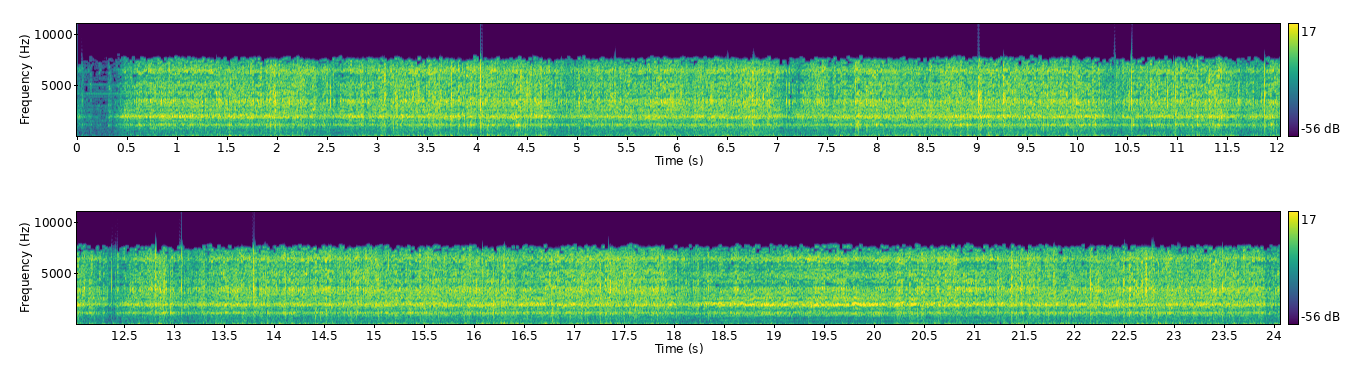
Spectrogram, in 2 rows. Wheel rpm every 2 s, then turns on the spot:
60, 100, 100, 100, 120, 110, 70, 110, 110, 110, 110, 110.
none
